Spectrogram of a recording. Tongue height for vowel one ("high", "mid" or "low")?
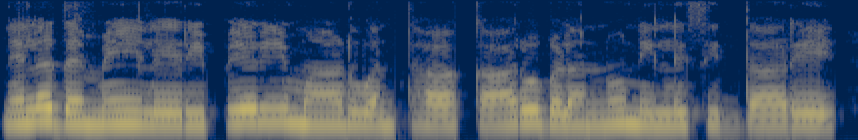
mid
